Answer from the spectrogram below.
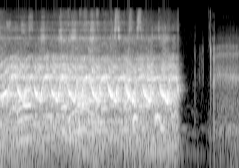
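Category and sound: vehicle, ambulance siren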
